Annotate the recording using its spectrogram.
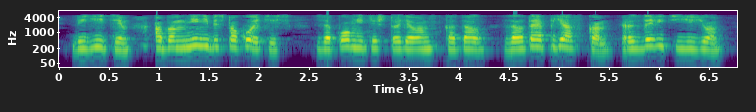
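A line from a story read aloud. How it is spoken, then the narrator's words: Curt demand. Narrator (Russian): отрывисто потребовал академик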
